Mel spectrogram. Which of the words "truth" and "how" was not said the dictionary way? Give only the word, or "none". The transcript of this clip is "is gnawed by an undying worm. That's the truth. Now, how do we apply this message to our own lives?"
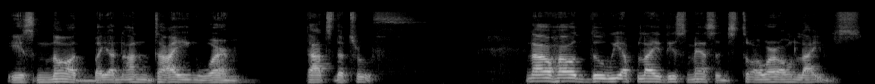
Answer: none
